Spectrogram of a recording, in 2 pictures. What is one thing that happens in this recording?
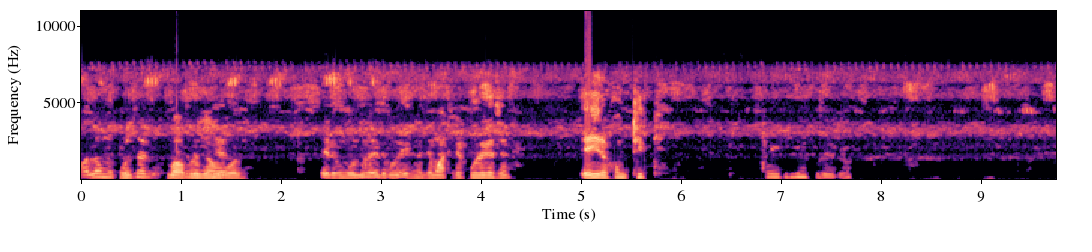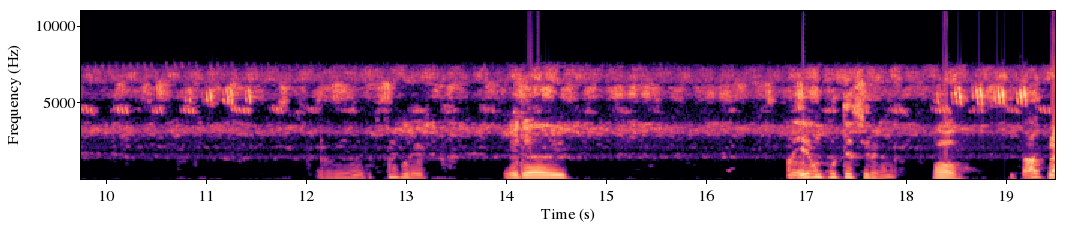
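A man talks close by, in short bursts.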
